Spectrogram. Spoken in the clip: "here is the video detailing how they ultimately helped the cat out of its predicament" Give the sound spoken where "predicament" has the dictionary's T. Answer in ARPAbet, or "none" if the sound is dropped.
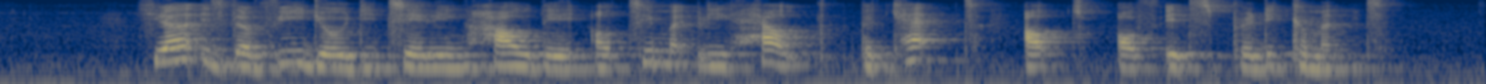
T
